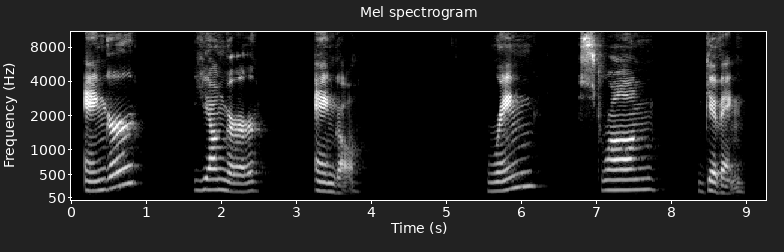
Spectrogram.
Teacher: The tip of your tongue is low in your mouth and the back of the tongue is pulled high up. So you have and the air is moving out of your nose.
